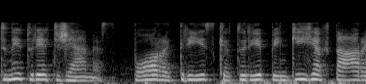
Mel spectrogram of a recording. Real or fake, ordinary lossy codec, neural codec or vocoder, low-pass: real; MP3, 96 kbps; none; 7.2 kHz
